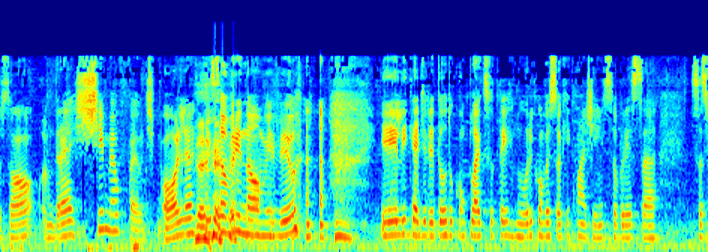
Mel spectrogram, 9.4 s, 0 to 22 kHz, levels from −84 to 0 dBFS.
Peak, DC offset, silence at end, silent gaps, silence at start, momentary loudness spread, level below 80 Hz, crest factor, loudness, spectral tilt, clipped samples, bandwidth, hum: 0 dBFS; under 0.1%; 0 s; none; 0 s; 12 LU; -36 dBFS; 18 dB; -16 LUFS; -3.5 dB/octave; under 0.1%; 10.5 kHz; none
